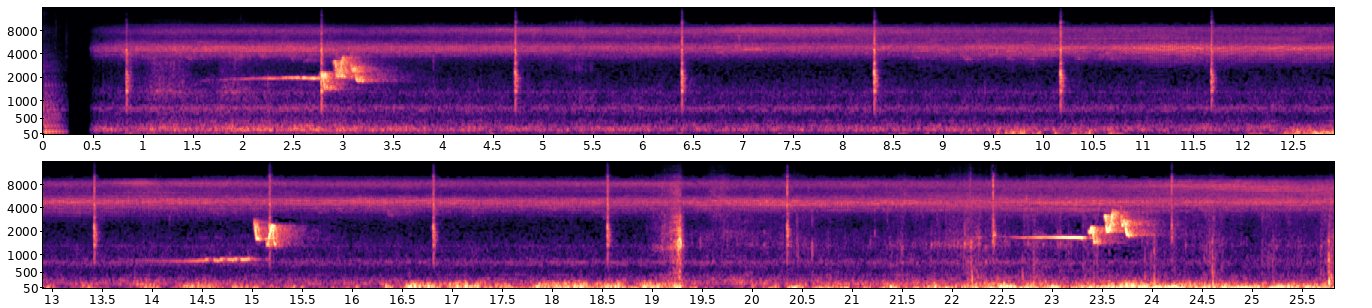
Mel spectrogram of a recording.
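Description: Wild birds singing: three clear calls, each a held whistle breaking into a quick rising flourish. Under them runs a steady high insect drone, and a low rumble grows near the end.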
